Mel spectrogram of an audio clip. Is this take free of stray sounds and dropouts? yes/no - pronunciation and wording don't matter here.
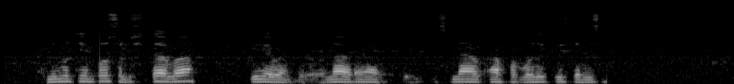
yes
